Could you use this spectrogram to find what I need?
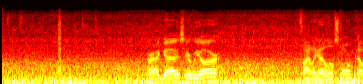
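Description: A truck engine idles close by with a low rumble.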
